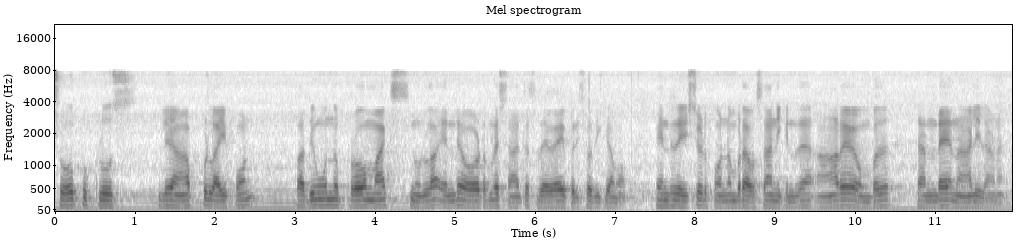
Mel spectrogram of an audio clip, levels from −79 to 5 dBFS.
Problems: constant background noise, low volume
